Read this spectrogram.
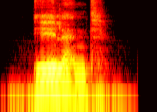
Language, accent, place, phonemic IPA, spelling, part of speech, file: German, Germany, Berlin, /ˈeːlɛnt/, Elend, noun, De-Elend.ogg
- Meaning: misery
